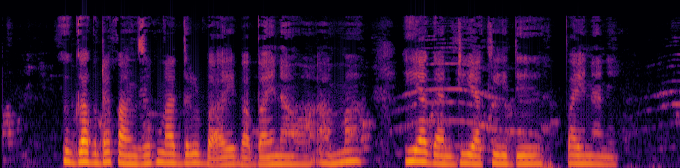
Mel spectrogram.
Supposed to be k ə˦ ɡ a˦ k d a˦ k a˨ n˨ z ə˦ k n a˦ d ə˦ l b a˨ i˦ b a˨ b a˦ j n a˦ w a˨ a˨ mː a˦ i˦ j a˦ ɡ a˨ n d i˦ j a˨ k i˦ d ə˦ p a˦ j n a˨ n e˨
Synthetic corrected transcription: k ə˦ ɡ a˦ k d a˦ k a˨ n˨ z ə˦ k n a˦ d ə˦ l b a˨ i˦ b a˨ b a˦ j n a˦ w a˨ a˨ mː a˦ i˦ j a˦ ɡ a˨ n d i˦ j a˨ k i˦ d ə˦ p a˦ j n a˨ n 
